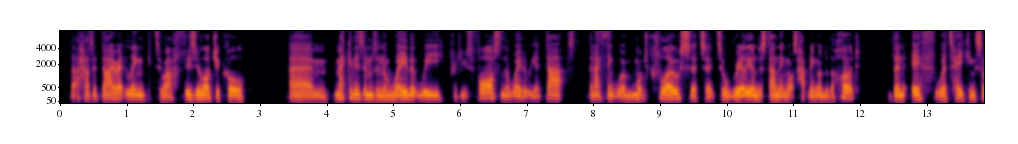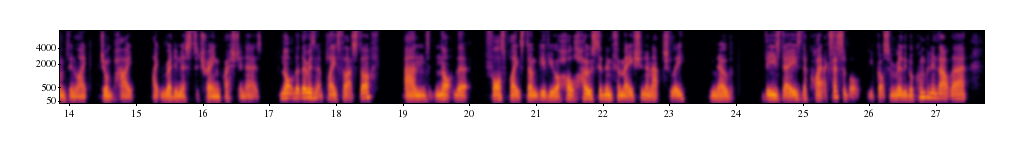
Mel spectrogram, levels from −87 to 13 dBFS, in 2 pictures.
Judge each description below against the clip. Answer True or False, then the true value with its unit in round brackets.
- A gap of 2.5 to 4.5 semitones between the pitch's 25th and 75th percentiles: True (3.0 semitones)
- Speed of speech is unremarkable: True (195 wpm)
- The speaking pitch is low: True (115 Hz)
